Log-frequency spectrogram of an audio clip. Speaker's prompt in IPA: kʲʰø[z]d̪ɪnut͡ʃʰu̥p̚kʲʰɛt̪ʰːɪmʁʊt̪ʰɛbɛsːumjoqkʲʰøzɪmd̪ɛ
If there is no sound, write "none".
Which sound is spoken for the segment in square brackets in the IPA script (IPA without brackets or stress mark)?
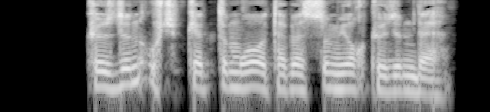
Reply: z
